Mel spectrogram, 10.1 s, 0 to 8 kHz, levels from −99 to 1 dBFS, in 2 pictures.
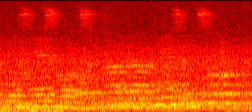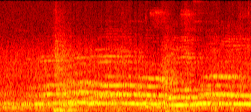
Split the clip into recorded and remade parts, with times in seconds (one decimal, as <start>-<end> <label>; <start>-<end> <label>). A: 0.0-10.1 recorded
